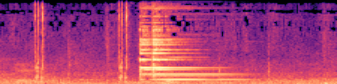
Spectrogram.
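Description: Subscribe-button animation sound effect: short mouse clicks, then a bright bell ding that rings out and fades over about a second and a half.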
